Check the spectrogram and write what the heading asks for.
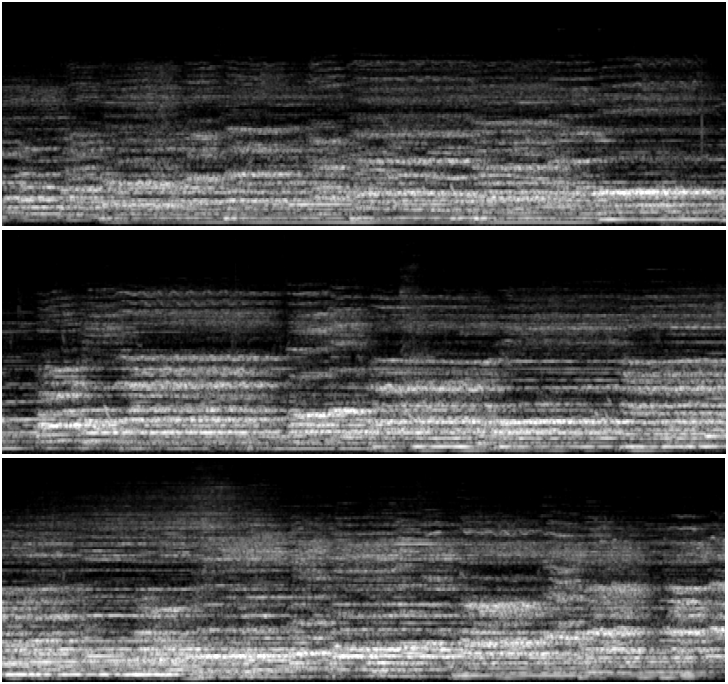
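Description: Mixed church choir of men and women singing, with an accompaniment holding long low bass notes that change every few seconds. The singing grows a little louder in the second half.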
